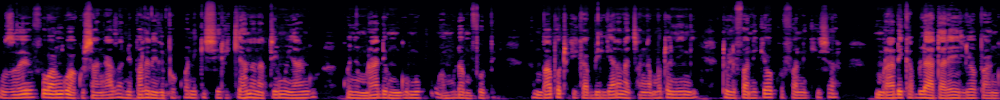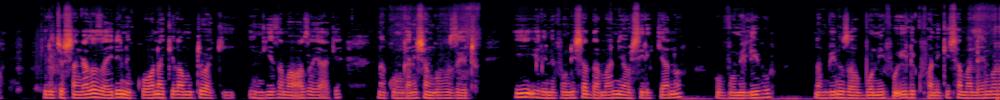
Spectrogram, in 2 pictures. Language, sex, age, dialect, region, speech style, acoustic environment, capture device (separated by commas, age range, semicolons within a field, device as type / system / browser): Swahili, male, 18-24, Kenya - Nairobi Sheng-influenced, Kenya, relaxed, silence, mobile / Linux / Chrome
